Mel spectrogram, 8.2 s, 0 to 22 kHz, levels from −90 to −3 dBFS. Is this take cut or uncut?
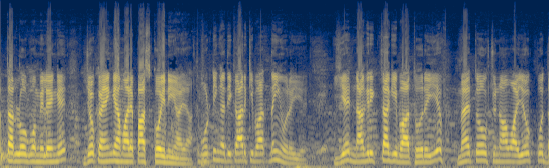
cut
